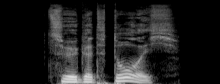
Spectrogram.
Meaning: second-person plural subjunctive II of durchziehen
- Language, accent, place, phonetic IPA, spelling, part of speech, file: German, Germany, Berlin, [ˌt͡søːɡət ˈdʊʁç], zöget durch, verb, De-zöget durch.ogg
